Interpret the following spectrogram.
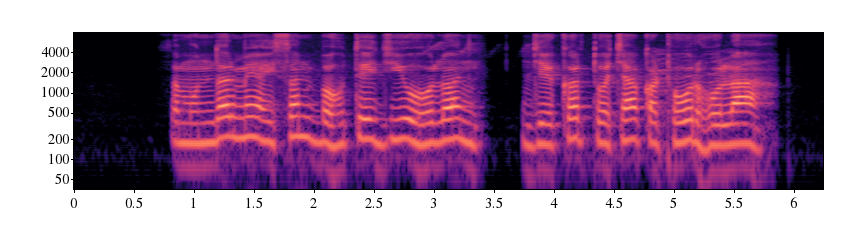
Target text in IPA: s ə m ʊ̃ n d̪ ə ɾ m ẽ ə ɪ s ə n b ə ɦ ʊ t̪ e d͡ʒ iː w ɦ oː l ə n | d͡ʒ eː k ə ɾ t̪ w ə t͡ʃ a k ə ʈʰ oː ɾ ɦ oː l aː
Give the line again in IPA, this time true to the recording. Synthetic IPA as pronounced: s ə m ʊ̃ n d̪ ə ɾ m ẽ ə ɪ s ə n b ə ɦ ʊ t̪ e d͡ʒ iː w ɦ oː l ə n | d͡ʒ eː k ə ɾ t̪ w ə t͡ʃ a k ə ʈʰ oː ɾ ɦ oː l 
